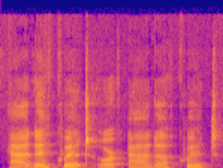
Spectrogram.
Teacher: because the add syllable is stressed, we have short, reduced, unstressed vowels in the second two syllables.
